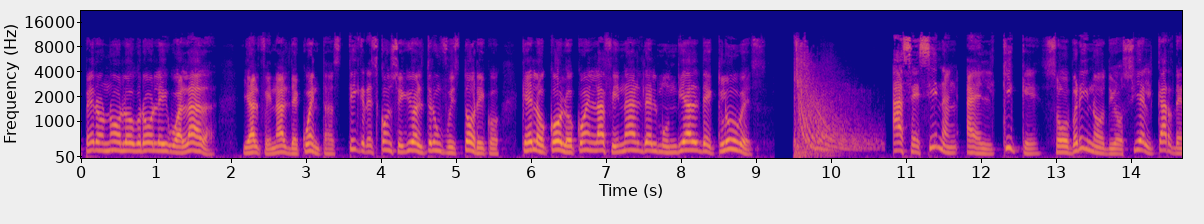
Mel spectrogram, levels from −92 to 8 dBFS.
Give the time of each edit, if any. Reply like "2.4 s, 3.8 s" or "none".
10.7 s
